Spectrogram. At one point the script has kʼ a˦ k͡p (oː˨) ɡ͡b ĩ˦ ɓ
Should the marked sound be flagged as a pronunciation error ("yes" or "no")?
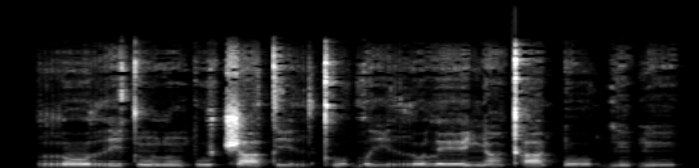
no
